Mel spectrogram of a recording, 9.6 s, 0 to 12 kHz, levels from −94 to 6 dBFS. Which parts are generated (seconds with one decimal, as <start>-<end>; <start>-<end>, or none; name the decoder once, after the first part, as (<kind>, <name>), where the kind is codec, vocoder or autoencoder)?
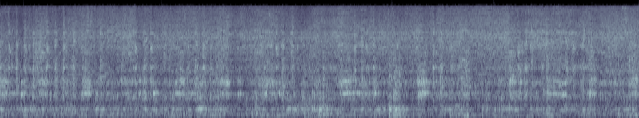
3.4-4.1 (codec, SNAC); 4.7-5.5; 7.6-9.0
